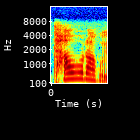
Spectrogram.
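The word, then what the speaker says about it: τ: 전단 강도를 이렇게 디귿자처럼 쓰고 얘는 타우라고 읽습니다. 타우라고 읽는데 모래랑 점토에 따라서 전단 강도 크기가 달라요.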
